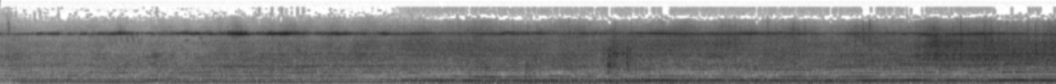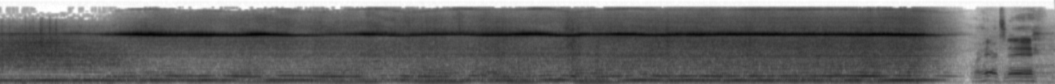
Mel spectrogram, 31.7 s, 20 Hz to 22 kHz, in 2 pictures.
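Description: Fendt 820 tractor driving a JF 1100 trailed forage harvester chopping grass, with a John Deere 7310R tractor running alongside: a steady engine drone under a high steady whine from the harvester. It grows louder, the whine strongest over the last third.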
